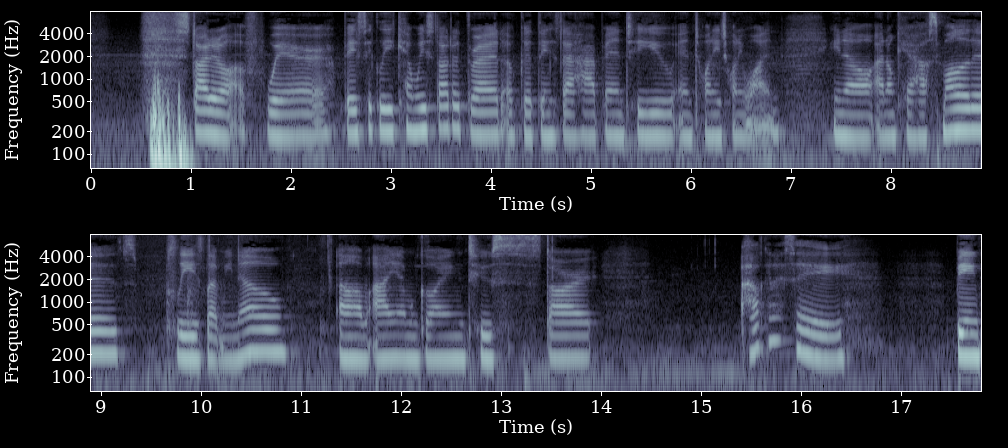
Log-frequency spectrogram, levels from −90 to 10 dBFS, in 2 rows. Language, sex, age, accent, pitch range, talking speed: English, female, 20-39, American, 170-185 Hz, 145 wpm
